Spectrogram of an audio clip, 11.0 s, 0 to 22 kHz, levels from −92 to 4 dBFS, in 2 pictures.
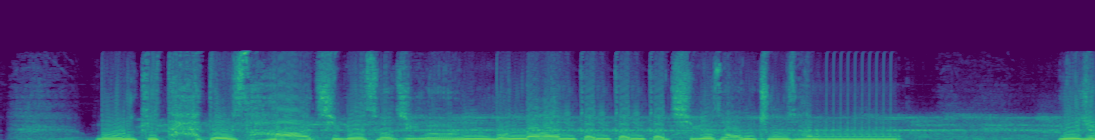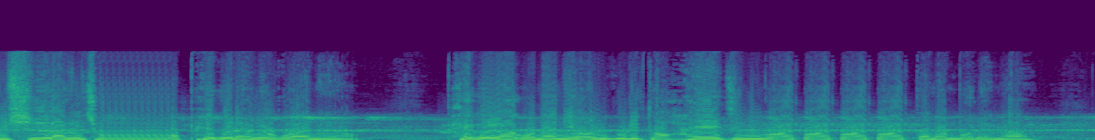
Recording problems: distortion; heavy; 31% of the sound clipped
echo of what is said; noticeable; throughout; 460 ms later, 10 dB below the speech
background chatter; noticeable; throughout; 3 voices, 15 dB below the speech
audio stuttering; at 3 s and at 9.5 s
audio freezing; at 4 s and at 6 s

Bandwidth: 14 kHz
